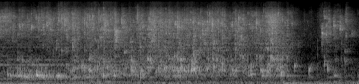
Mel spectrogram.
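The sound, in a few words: water running from a bathroom tap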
